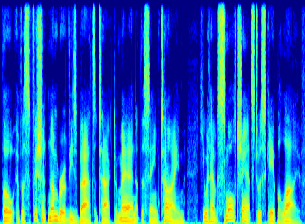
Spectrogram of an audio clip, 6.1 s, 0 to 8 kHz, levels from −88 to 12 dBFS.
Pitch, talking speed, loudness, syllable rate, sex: 110 Hz, 225 wpm, -20 LUFS, 6.0 syllables/s, male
